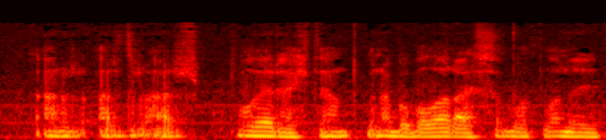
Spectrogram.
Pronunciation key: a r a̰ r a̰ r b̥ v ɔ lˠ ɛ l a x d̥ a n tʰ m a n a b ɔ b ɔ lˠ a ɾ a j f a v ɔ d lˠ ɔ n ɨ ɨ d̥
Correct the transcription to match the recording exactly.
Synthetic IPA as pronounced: a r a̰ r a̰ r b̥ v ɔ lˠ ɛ ɾ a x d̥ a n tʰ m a n a b ɔ b ɔ lˠ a ɾ a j s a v ɔ d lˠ ɔ n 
